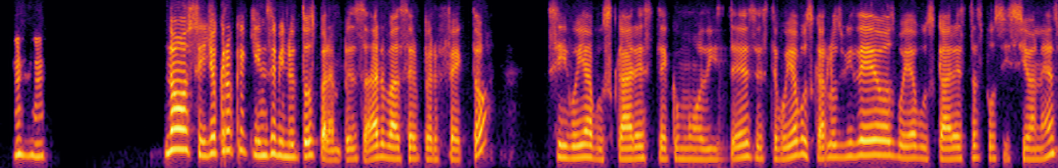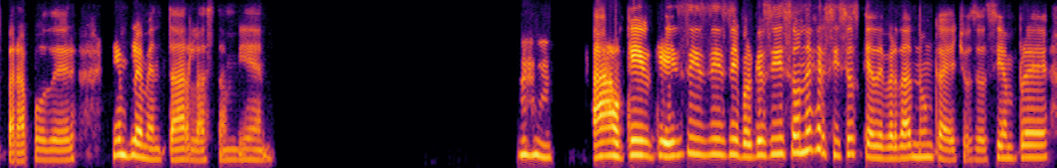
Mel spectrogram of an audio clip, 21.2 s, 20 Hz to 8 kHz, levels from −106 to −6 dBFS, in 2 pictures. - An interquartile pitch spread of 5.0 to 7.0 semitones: Yes, average, 5.3 semitones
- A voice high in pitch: Yes, high, 220 Hz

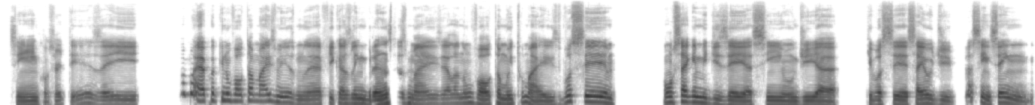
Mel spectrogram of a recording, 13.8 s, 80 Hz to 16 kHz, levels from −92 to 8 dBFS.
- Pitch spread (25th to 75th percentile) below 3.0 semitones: No, average, 5.2 semitones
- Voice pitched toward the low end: Yes, low, 115 Hz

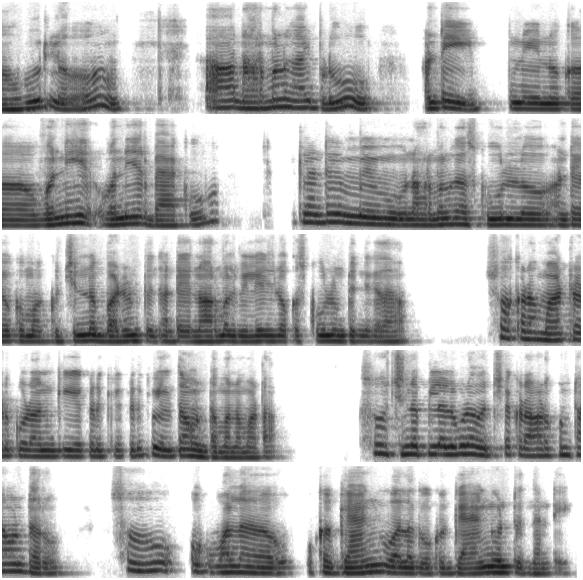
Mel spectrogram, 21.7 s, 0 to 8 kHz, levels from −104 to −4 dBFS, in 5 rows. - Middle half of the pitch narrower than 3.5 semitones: No, average, 3.8 semitones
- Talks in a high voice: No, medium, 155 Hz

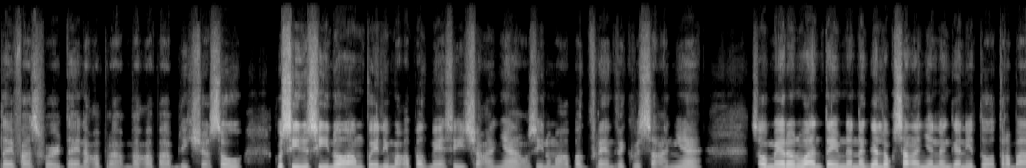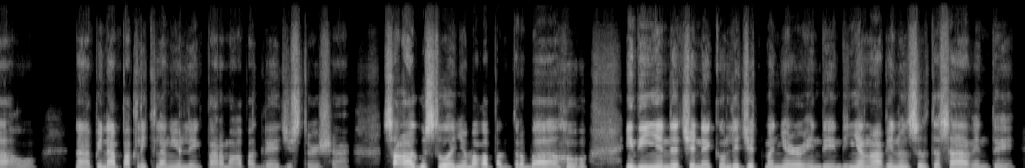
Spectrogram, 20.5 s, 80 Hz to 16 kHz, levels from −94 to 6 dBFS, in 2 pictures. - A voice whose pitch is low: Yes, low, 125 Hz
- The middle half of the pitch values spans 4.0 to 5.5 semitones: No, average, 3.5 semitones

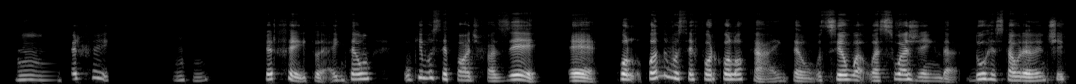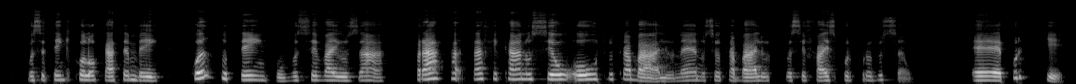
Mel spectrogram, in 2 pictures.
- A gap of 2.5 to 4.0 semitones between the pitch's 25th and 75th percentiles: No, average, 5.1 semitones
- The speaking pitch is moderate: No, high, 200 Hz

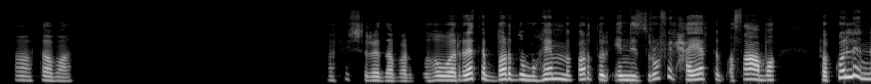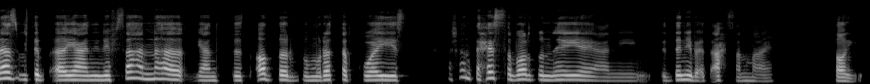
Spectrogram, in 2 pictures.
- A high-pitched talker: Yes, high, 205 Hz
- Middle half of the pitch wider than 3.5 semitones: Yes, average, 4.0 semitones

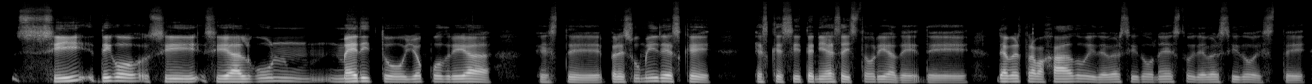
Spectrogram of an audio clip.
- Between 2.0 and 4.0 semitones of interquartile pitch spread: Yes, average, 2.9 semitones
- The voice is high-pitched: No, low, 130 Hz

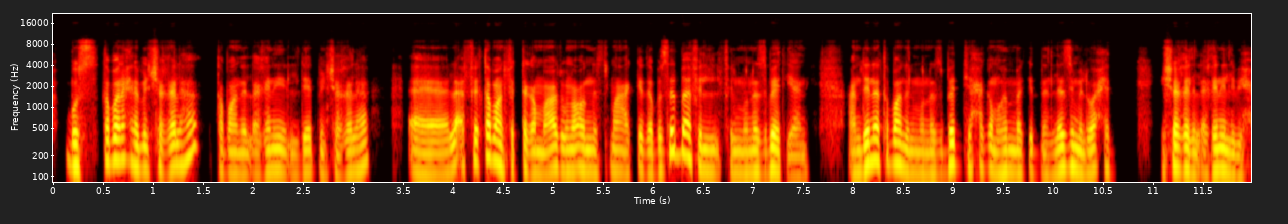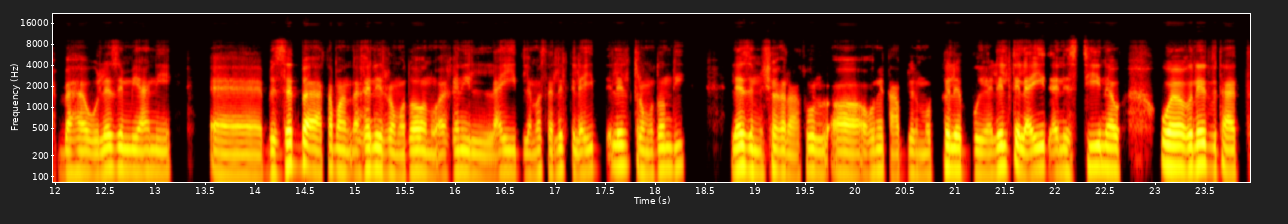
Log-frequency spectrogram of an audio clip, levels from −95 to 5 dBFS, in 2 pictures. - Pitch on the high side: No, low, 120 Hz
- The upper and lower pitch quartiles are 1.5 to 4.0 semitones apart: Yes, average, 2.8 semitones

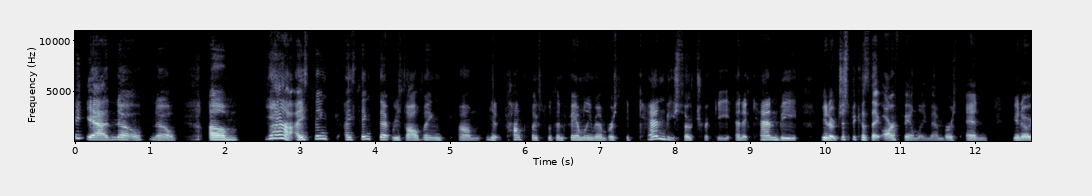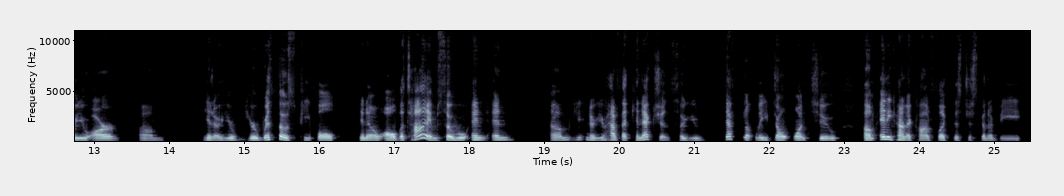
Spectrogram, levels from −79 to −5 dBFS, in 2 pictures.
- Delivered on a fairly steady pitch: No, average, 3.1 semitones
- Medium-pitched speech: Yes, medium, 175 Hz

